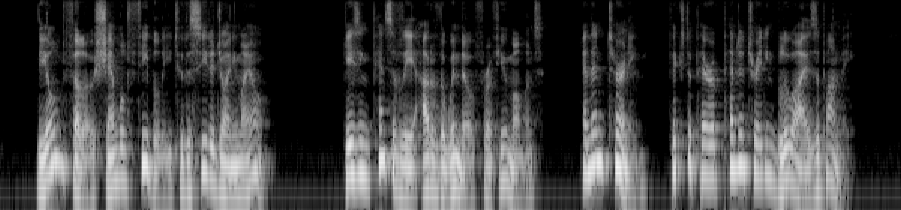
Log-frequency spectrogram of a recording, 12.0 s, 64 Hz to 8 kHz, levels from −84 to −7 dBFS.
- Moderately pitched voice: No, low, 130 Hz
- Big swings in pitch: Yes, wide, 8.4 semitones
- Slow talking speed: No, average, 170 wpm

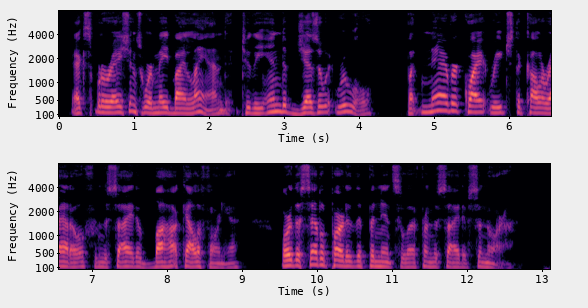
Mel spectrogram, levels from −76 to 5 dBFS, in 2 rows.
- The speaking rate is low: No, average, 160 wpm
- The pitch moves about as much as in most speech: Yes, average, 4.2 semitones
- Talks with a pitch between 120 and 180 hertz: Yes, medium, 140 Hz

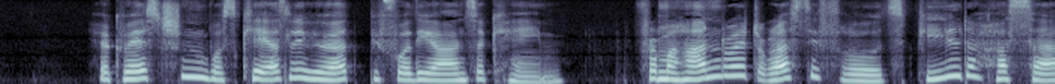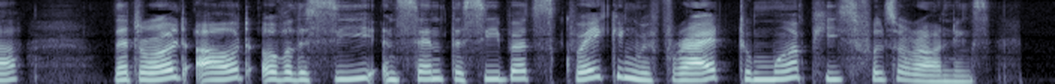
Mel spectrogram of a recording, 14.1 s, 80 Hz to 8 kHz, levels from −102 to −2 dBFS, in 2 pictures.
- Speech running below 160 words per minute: Yes, average, 150 wpm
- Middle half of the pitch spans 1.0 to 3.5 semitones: Yes, average, 3.0 semitones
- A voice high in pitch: Yes, high, 210 Hz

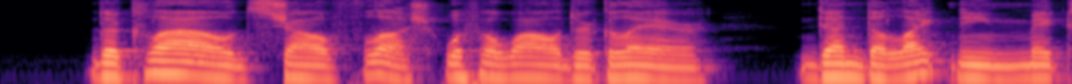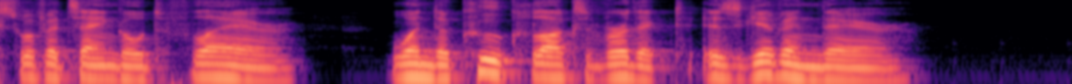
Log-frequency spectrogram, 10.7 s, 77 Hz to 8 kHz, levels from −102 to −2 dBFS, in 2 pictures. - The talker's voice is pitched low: Yes, low, 115 Hz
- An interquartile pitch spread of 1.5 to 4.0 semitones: Yes, narrow, 2.6 semitones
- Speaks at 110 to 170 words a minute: Yes, slow, 135 wpm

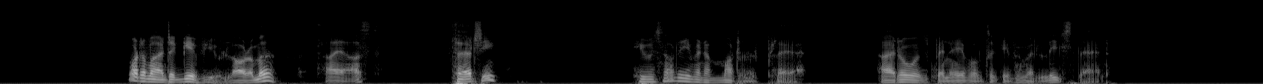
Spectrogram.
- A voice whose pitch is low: Yes, low, 100 Hz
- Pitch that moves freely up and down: No, average, 3.1 semitones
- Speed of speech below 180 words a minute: Yes, average, 150 wpm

